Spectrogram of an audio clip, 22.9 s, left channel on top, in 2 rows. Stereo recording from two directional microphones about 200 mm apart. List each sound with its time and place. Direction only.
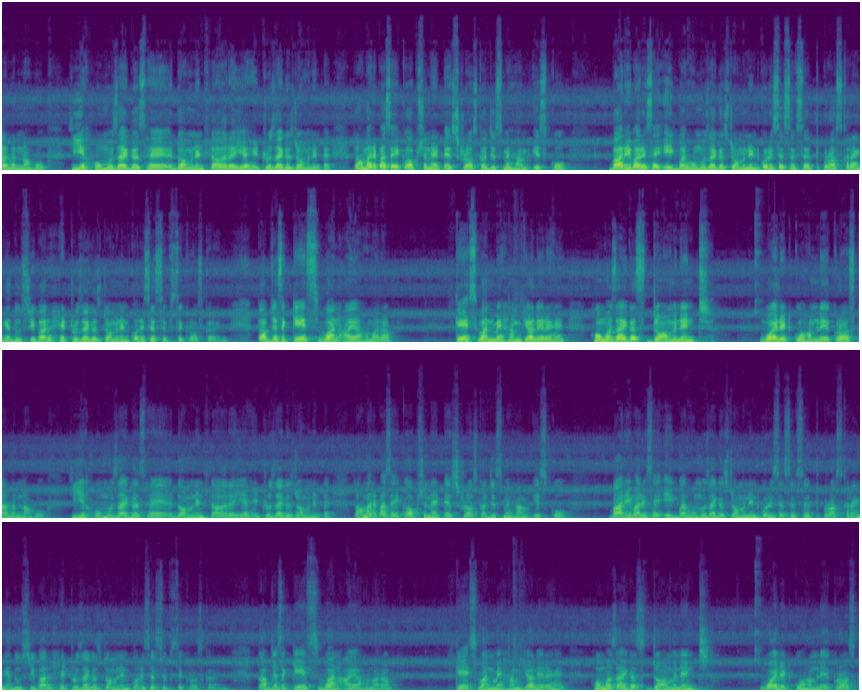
0.0 s speech: 25° left (ahead or behind)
